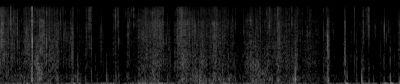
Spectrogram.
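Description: A small, shiny plastic-film grocery package is held in both hands close to the microphone while fingertips crinkle and rub the wrapper. The result is a dense, bright crackling and rustling with many quick, sharp snaps that fade almost instantly, carried mostly in the high range over a light low rumble.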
